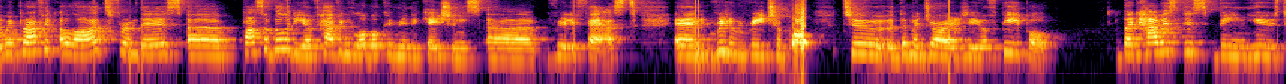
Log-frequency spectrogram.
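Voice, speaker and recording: A woman with a fairly high voice moderates a panel, feeling her way through long questions with many pauses and fillers. Her voice carries the echo of a roomy space.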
